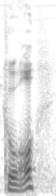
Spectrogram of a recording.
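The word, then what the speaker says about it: Kuhl: That's K-U-H-L, pronounced Cool, and a nickname of Jibber there.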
